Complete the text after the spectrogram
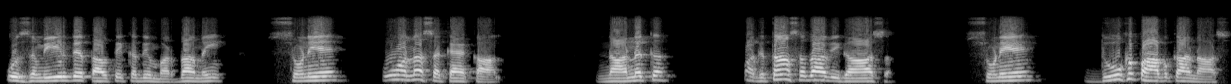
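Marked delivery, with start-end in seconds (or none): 2.7-12.3 slow, measured recitation of sacred verse; scripture recitation. Shown as a demonstration. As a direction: recite each word drawn out, with pauses.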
